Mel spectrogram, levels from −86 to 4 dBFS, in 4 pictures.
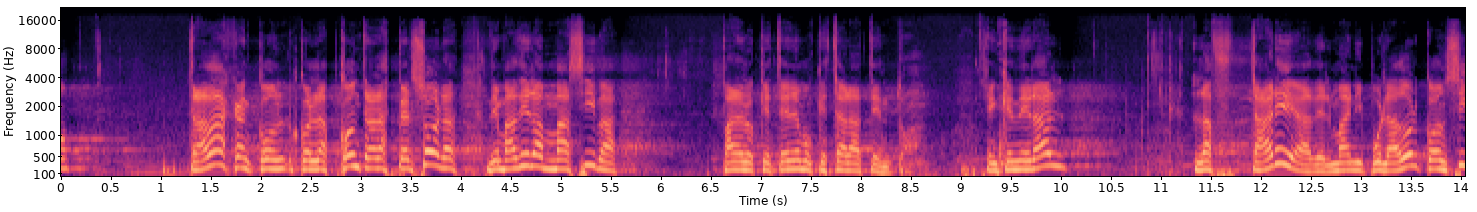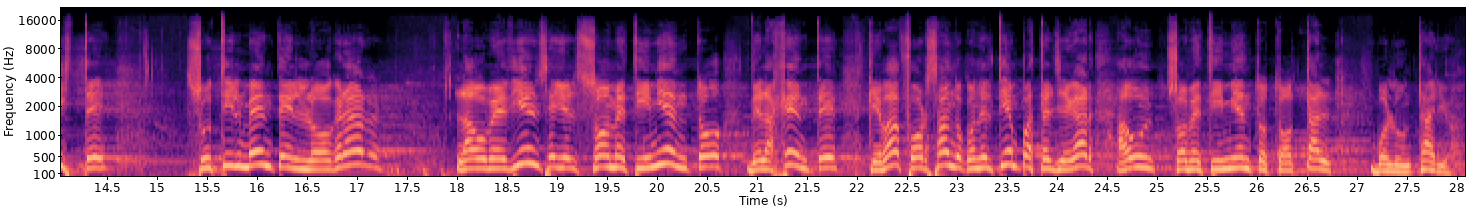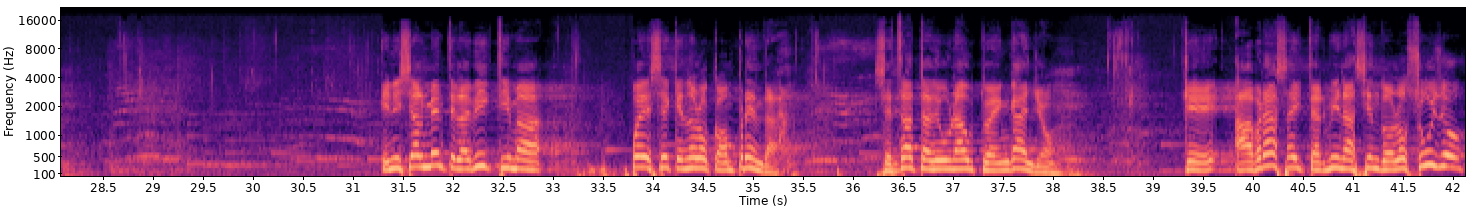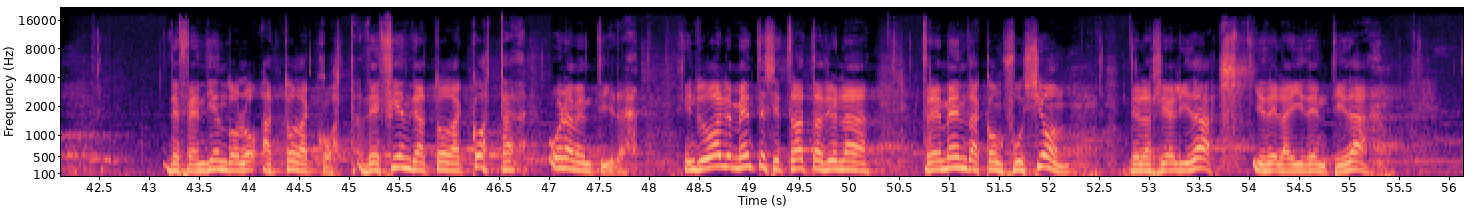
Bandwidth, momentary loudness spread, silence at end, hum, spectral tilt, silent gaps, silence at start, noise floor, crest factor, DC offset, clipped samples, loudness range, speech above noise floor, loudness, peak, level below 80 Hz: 17.5 kHz; 17 LU; 0.05 s; none; -5.5 dB/octave; none; 0 s; -41 dBFS; 10 dB; under 0.1%; under 0.1%; 3 LU; 28 dB; -13 LUFS; -4 dBFS; -34 dBFS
